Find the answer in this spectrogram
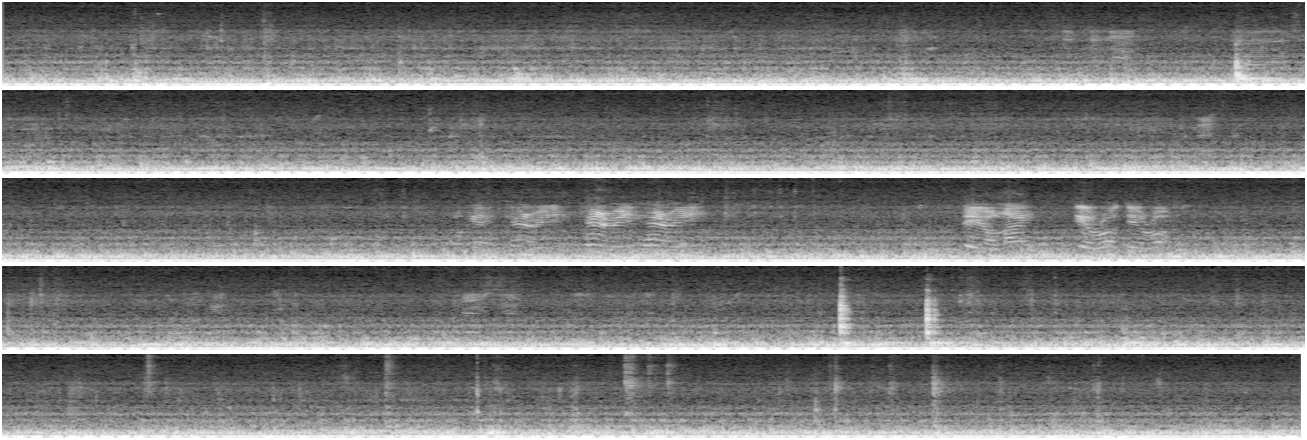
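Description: Steady low rumble of a motorboat's engine idling, picked up through the hull and frame, with a few sharp clicks and faint voices briefly about halfway through.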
